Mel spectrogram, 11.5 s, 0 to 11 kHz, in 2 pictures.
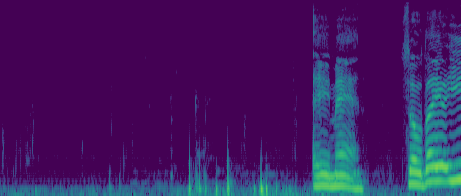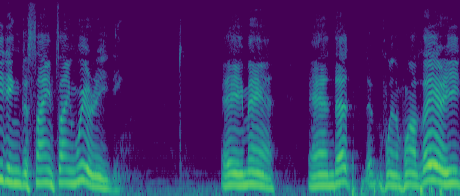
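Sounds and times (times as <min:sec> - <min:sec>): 
person gulping and swallowing a sip of water: 0:00.0 - 0:03.9
speech: 0:03.9 - 0:07.3, 0:08.5 - 0:11.5.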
